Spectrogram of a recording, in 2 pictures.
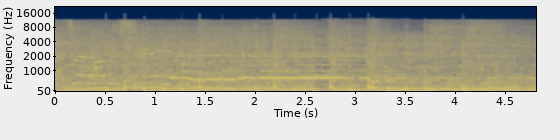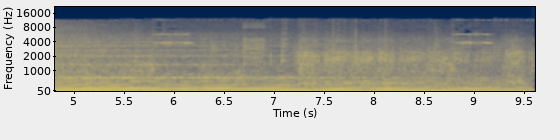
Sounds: angry music
music

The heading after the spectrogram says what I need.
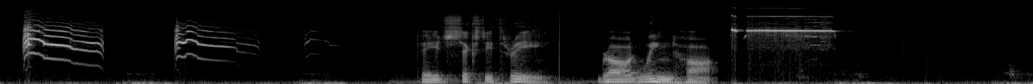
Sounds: bird song
speech
bird

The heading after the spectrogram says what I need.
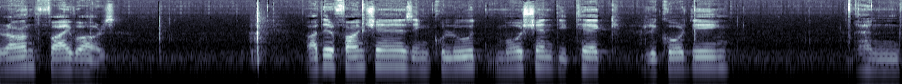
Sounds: speech

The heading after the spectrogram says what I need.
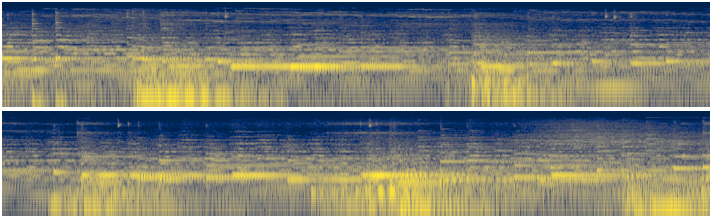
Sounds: music

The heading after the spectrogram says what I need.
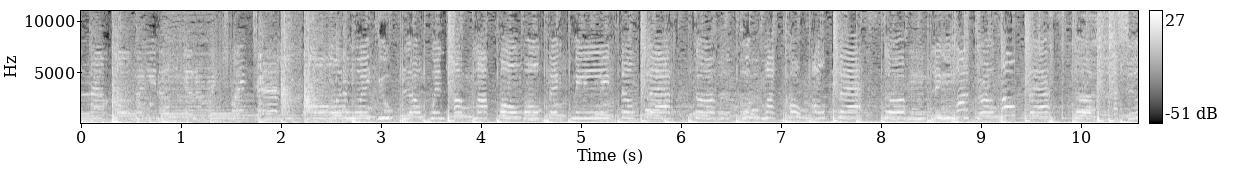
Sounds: music

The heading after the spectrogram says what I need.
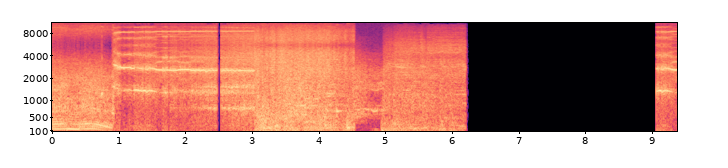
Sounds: car
car passing by
skidding

